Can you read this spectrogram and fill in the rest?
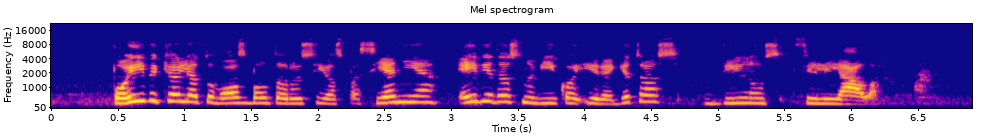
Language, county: Lithuanian, Kaunas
